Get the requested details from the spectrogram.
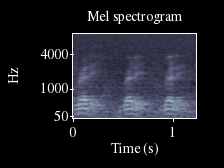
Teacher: the american speeding up or flapping of d operates in words like ready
